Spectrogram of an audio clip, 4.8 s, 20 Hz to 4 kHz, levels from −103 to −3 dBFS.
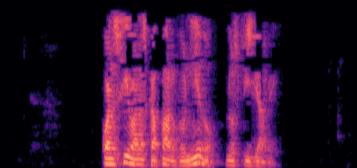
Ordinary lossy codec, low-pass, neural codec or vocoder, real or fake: MP3, 16 kbps; 3.6 kHz; none; real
